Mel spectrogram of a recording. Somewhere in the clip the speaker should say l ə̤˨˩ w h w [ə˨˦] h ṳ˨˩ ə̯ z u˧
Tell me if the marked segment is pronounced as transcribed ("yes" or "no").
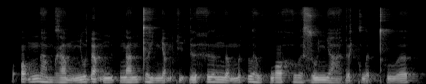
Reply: no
